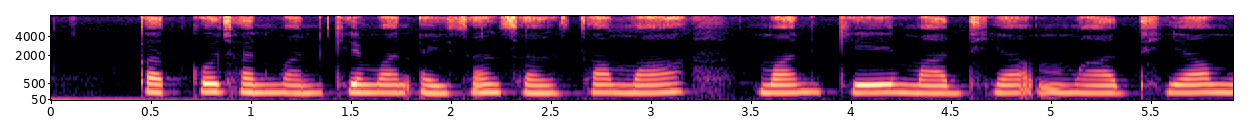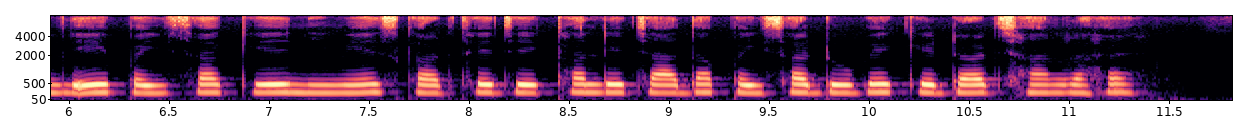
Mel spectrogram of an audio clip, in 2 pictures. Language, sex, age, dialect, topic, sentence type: Chhattisgarhi, female, 18-24, Western/Budati/Khatahi, banking, statement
